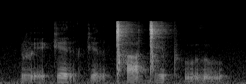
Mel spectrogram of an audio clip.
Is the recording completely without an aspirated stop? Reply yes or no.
no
